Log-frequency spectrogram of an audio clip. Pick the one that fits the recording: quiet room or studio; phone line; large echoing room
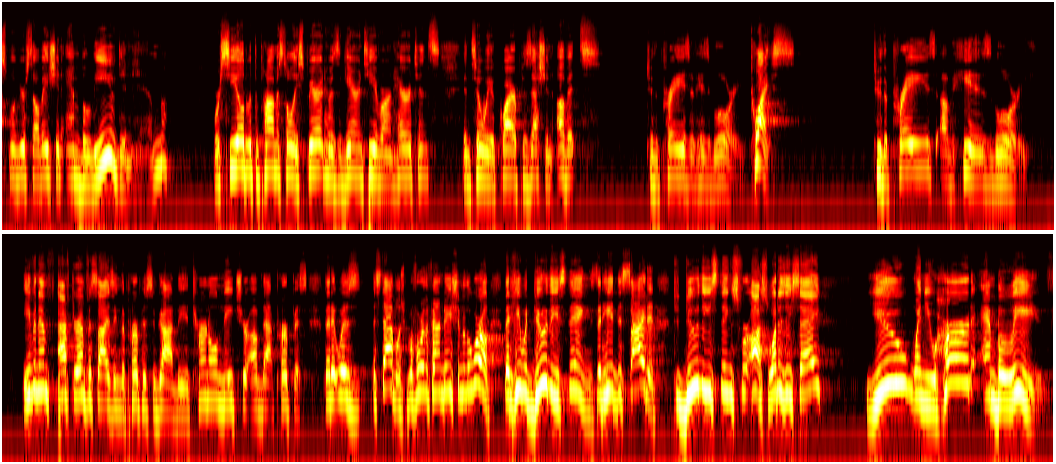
large echoing room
